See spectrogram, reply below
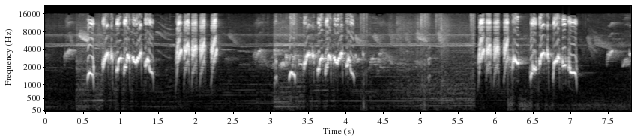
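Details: Red-whiskered bulbul singing in competition, a lure song used to train and stimulate other bulbuls to sing; bright whistled warbling phrases in three bursts about every two and a half seconds, with faint background hum.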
